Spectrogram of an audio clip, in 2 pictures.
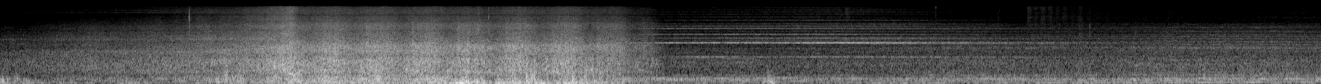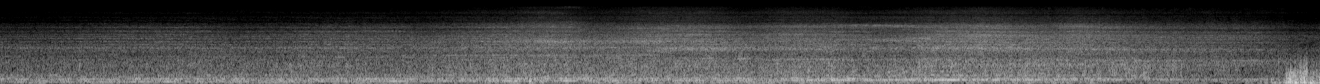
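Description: Electric multiple-unit passenger train running into the platform: a loud rush of wheels on rail for a few seconds, then a steady high whine from the train with a lower hum that swells later on.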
